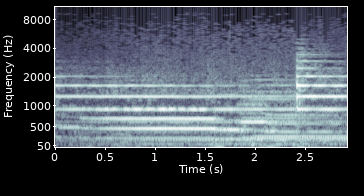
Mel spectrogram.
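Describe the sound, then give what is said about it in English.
A clock bell strikes eleven o'clock with a rich, sustained metallic ring, then sounds again over the lingering hum, part of a slow series of chimes marking the hour. “It's 11 o'clock.”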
